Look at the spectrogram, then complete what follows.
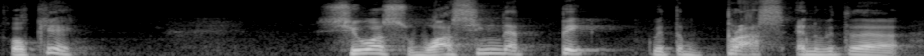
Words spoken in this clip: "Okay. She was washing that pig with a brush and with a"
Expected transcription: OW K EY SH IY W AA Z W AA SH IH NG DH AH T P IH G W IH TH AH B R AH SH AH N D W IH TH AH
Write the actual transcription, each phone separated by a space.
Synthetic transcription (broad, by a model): OW K EY SH IY W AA S W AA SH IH NG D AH T P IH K W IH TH AH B R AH S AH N W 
